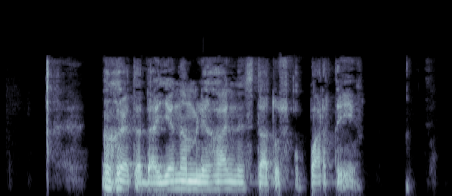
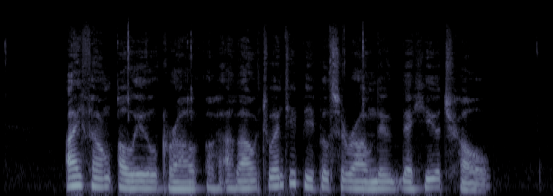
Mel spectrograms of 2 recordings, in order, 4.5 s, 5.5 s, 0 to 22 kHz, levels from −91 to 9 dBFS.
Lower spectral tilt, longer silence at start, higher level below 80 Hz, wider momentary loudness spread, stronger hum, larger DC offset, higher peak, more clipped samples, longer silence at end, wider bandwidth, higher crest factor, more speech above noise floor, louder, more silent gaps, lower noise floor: second, -5.5 dB/octave vs -7 dB/octave; second, 0.45 s vs 0.65 s; first, -52 dBFS vs -72 dBFS; first, 14 LU vs 6 LU; neither; neither; first, 0 dBFS vs -18 dBFS; neither; first, 0.95 s vs 0.65 s; second, 7.8 kHz vs 14 kHz; about the same, 16 dB vs 20 dB; second, 31 dB vs 43 dB; first, -16 LUFS vs -39 LUFS; neither; second, -46 dBFS vs -81 dBFS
